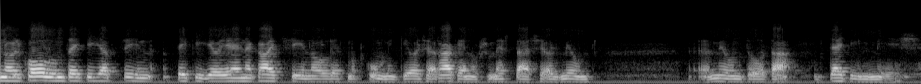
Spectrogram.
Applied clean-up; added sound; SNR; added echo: none; none; none; none.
